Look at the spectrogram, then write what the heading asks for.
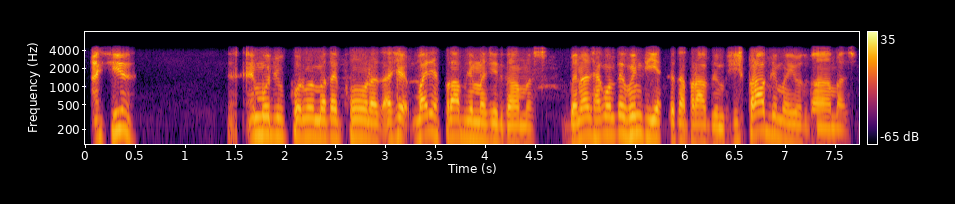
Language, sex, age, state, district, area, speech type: Kashmiri, male, 30-45, Jammu and Kashmir, Bandipora, rural, conversation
